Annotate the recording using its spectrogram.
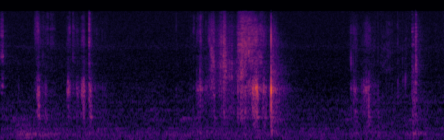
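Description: Paper pages of a CD photobooklet being handled and turned: short rustles and light clicks, with a longer, louder rustle about two seconds in.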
